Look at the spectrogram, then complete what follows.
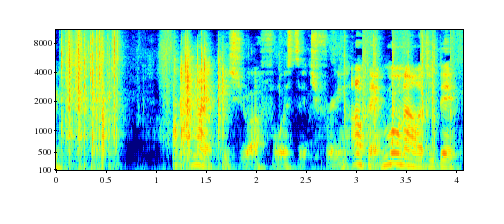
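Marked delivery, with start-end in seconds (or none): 0.0-2.8 low slow repeat. Shown as a demonstration. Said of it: "The truth might piss you off".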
